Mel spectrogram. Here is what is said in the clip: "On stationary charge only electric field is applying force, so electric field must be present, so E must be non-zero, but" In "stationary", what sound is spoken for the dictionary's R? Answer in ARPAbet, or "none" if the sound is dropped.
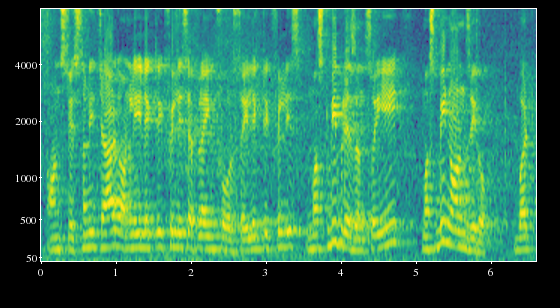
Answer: L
